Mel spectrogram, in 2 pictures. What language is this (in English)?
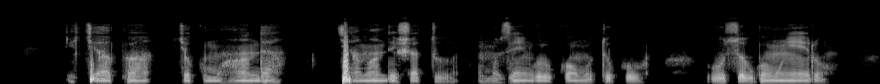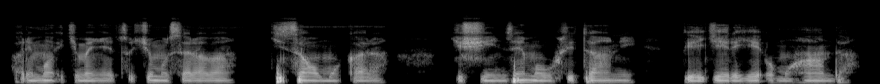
Kinyarwanda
